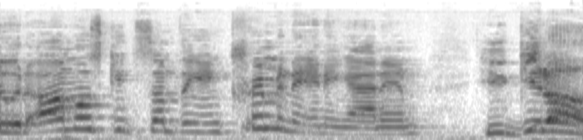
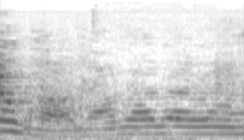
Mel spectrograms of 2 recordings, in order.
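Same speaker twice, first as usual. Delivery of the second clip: much softer, lower string of noes; soft demurral; 4 semitones lower, 12 dB quieter than usual. Acted. Client declining the lawyer's help, hushed. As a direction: wave the offer away under your breath.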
